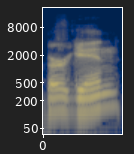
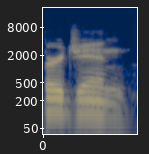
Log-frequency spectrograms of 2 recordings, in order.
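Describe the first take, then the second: First: It is said the way most outsiders say it. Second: It is said the local Western New York way. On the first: This is how people elsewhere say the name. "Most of you would call that Bergen" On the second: This is how people in the town say the name. "here in Western New York, we pronounce that Bergen"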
